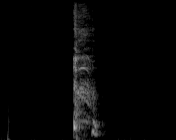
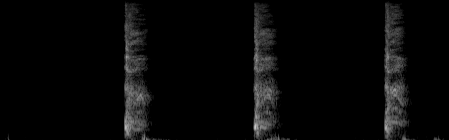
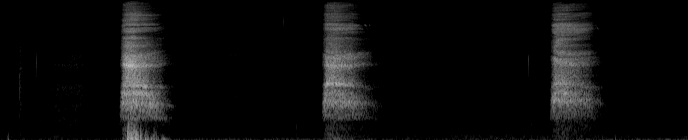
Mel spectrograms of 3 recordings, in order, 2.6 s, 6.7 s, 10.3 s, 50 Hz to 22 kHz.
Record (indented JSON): {
  "cough_length": "2.6 s",
  "cough_amplitude": 2887,
  "cough_signal_mean_std_ratio": 0.27,
  "three_cough_length": "6.7 s",
  "three_cough_amplitude": 4117,
  "three_cough_signal_mean_std_ratio": 0.27,
  "exhalation_length": "10.3 s",
  "exhalation_amplitude": 8532,
  "exhalation_signal_mean_std_ratio": 0.3,
  "survey_phase": "beta (2021-08-13 to 2022-03-07)",
  "age": "18-44",
  "gender": "Female",
  "wearing_mask": "No",
  "symptom_none": true,
  "symptom_onset": "13 days",
  "smoker_status": "Ex-smoker",
  "respiratory_condition_asthma": false,
  "respiratory_condition_other": false,
  "recruitment_source": "REACT",
  "submission_delay": "2 days",
  "covid_test_result": "Negative",
  "covid_test_method": "RT-qPCR"
}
